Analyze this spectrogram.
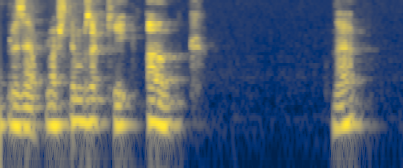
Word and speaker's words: ankh: Então, por exemplo, nós temos aqui Ankh, né? A cruz sozinha vale pelas 3 consoantes. An, Ain, N e R, K, né? Ankh.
